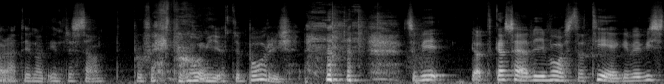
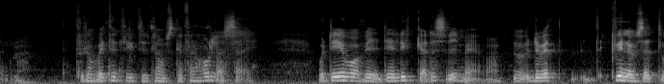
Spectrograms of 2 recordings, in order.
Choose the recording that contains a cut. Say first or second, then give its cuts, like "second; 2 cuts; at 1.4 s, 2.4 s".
first; 1 cut; at 1.3 s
